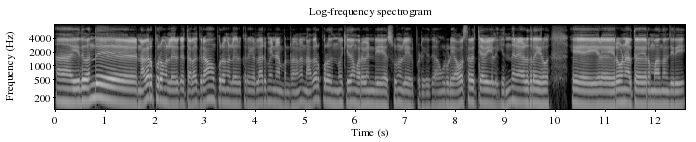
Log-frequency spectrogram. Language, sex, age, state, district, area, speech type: Tamil, male, 30-45, Tamil Nadu, Viluppuram, rural, spontaneous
